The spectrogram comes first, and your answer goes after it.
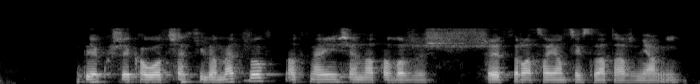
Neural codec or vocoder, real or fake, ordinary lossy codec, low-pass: none; real; AAC, 32 kbps; 5.4 kHz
